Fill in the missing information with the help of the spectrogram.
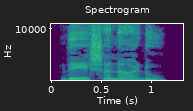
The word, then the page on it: ದೇಶನಾಡು: kannada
